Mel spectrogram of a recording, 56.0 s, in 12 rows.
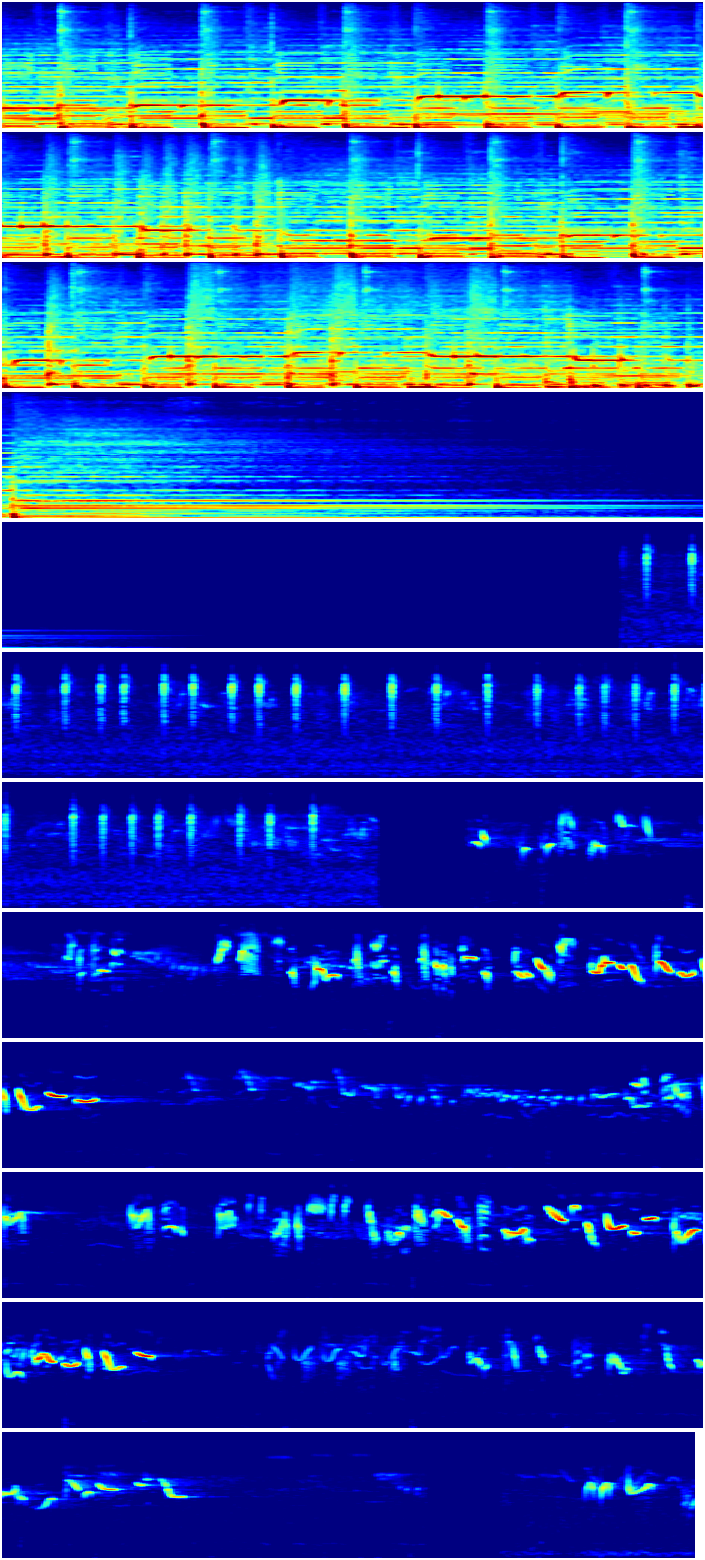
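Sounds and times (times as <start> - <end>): birds chirping and trilling: 22.8 - 56.0.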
